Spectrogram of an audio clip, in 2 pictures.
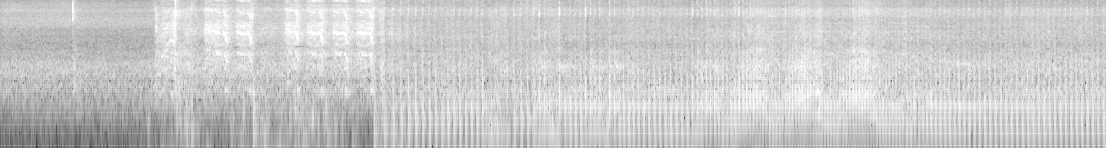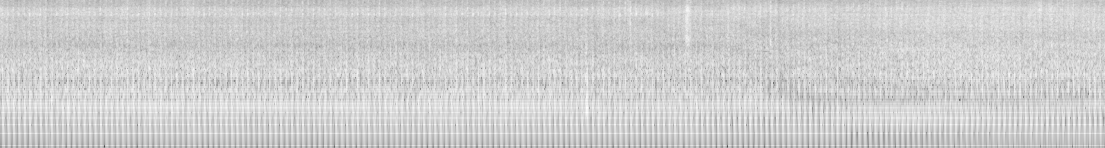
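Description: Motorcycle engine with Seafoam fuel treatment in the tank cranks and catches after a few seconds, then settles into a steady, close, continuous idle for the rest of the stretch, with no voices.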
